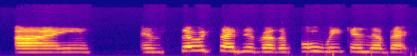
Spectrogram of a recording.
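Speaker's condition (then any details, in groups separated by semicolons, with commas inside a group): ALS; 5.5 years since diagnosis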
